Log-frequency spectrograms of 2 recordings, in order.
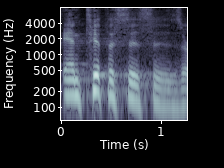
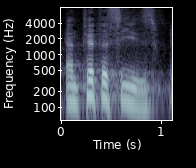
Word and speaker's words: antitheses: So last week, Pastor Scott taught, and we started into what are called the 6 antitheses, or antitheses, depending on who you ask how to pronounce it.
